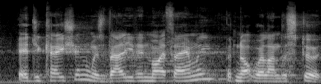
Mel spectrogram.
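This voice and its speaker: The speaker talks at a fairly quick pace with an Australian accent. Noticeable background noise is present. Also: man. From Australia, Tasmania. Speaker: graduation speaker, academic. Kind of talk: ceremonial speech. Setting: graduation ceremony hall with audience.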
